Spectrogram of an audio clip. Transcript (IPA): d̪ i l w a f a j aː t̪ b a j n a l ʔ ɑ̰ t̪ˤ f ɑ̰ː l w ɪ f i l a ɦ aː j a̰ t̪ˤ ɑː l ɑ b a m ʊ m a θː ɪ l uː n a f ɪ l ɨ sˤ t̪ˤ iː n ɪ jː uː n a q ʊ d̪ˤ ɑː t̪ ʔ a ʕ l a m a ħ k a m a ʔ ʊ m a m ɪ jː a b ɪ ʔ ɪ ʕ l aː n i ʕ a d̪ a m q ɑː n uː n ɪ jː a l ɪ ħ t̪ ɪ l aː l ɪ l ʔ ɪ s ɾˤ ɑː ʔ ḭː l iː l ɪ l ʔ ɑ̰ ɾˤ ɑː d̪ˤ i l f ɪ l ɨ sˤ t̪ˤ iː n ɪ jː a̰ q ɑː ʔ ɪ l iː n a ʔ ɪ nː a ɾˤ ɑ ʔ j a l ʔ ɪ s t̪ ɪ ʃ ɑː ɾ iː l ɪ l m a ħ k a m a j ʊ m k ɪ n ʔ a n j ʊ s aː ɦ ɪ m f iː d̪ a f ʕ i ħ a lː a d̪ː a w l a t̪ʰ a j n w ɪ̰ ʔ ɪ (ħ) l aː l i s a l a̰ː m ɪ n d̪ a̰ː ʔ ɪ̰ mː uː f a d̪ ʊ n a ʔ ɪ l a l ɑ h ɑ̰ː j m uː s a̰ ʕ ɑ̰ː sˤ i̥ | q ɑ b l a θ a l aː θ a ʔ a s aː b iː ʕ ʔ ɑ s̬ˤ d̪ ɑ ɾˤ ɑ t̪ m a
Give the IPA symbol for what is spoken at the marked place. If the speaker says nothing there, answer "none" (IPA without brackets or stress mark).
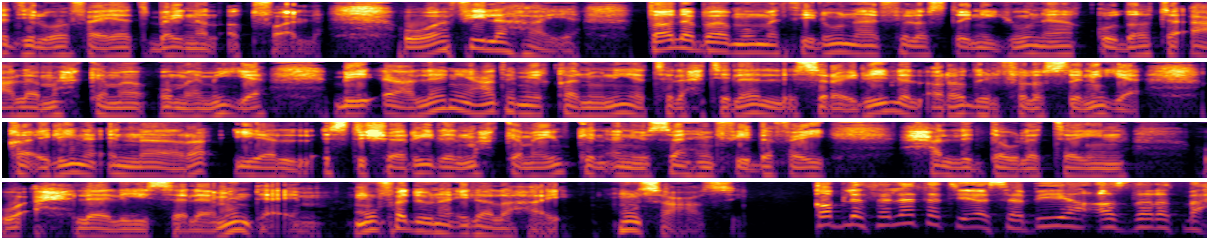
ħ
